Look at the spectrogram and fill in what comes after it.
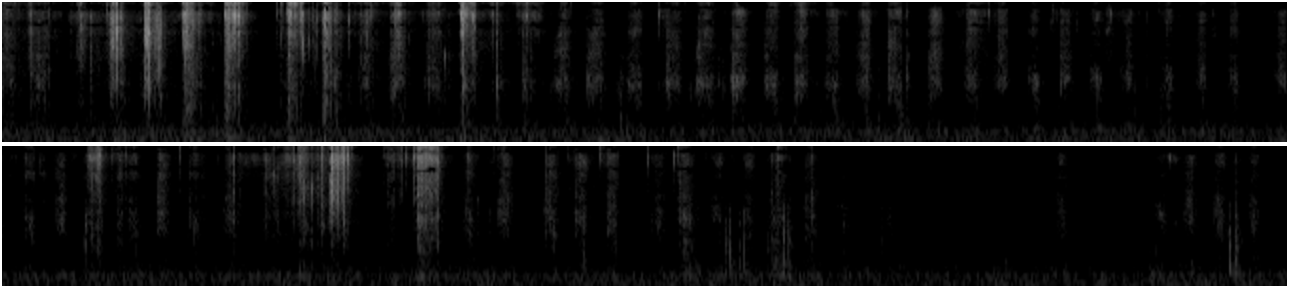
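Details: Moru-chan the pet guinea pig munching Chinese cabbage at home: a dense run of fine, crackly bites, louder crunches near the start and around eight seconds, fading to softer nibbling in a quiet room.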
